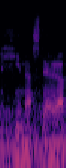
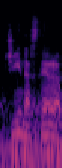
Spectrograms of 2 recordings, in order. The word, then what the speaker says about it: Ginastera: with the spanish pronunciation ginastera but ginastera with a g like george to reflect his italian heritage and again he was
